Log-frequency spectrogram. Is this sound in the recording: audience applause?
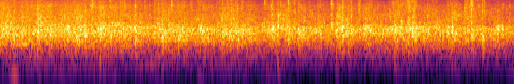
yes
